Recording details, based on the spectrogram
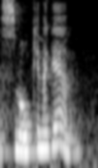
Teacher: Você não fala smoking, você fala smoking again. Então, se o som final de smoking é N, então é ele que vai emendar, porque o G aí é mudo, vai emendar no again.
